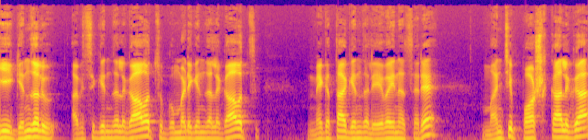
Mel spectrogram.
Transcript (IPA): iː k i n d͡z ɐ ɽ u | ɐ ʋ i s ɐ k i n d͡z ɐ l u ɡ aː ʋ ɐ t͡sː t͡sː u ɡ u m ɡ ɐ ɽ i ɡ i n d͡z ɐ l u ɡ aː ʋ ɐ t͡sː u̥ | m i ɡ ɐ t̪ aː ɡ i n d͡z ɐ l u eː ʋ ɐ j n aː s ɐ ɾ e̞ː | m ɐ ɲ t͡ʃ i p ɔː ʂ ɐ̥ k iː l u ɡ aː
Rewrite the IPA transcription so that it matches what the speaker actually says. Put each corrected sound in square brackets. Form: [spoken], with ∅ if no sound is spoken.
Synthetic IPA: iː [ɡ] i n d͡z ɐ [l] u | ɐ ʋ i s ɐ [ɡ] i n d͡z ɐ l u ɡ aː ʋ ɐ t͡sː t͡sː u ɡ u m [b] ɐ ɽ i ɡ i n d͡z ɐ l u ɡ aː ʋ ɐ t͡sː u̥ | m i ɡ ɐ t̪ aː ɡ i n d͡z ɐ l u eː ʋ ɐ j n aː s ɐ ɾ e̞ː | m ɐ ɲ t͡ʃ i p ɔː ʂ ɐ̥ k [aː] l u ɡ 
